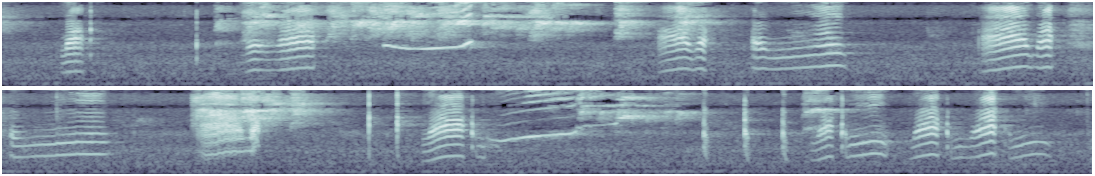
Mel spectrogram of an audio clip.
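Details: A talking parrot strings together many short rising, harmonic-rich calls and curling whistles with a few harsher squawky bursts, delivered in quick clusters with brief pauses between them.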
